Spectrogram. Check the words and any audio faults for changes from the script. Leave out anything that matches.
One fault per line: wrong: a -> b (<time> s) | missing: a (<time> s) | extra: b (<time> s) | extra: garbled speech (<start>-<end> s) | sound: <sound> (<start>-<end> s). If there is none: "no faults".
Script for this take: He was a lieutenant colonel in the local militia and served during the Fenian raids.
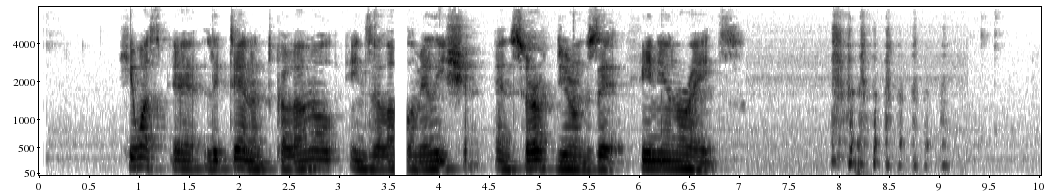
sound: dropout (3.6-3.7 s)
sound: cough (7.9-9.1 s)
